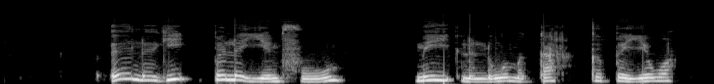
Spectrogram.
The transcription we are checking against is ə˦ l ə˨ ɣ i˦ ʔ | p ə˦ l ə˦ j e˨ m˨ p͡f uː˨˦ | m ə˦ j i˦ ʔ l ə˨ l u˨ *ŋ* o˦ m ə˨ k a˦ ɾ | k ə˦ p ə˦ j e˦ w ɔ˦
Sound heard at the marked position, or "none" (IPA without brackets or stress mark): ŋ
